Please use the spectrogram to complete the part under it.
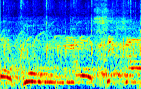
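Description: A large crowd chants and sings in a stadium.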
